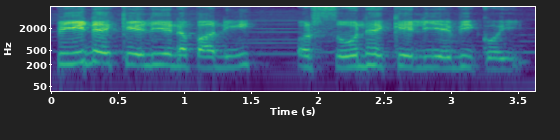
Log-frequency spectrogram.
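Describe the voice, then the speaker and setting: A man's voice: high-pitched, fairly even intonation, takes it slowly, soft background music. A man voicing a poor, worn-down young village man who laments and pleads. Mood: despairing.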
